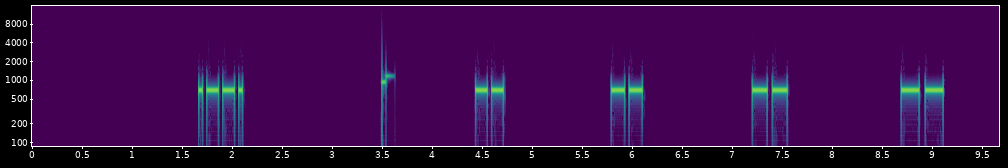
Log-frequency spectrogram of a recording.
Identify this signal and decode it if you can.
Morse code, heard as a keyed tone, about 28 wpm, spaced as for 7 wpm, 700 Hz. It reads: P MMMM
